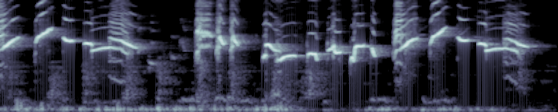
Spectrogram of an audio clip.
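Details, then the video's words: Intense song from a young forest Oriental magpie-robin: fast varied whistles, sweeping slurs and buzzy high notes in close sequence, over a faint low rumble. "KACER MUDA HUTAN GACOR KONSLET"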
